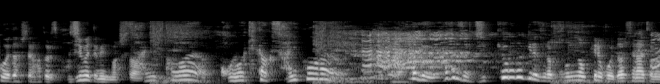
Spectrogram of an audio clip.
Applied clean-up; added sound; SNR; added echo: classical method log-MMSE.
